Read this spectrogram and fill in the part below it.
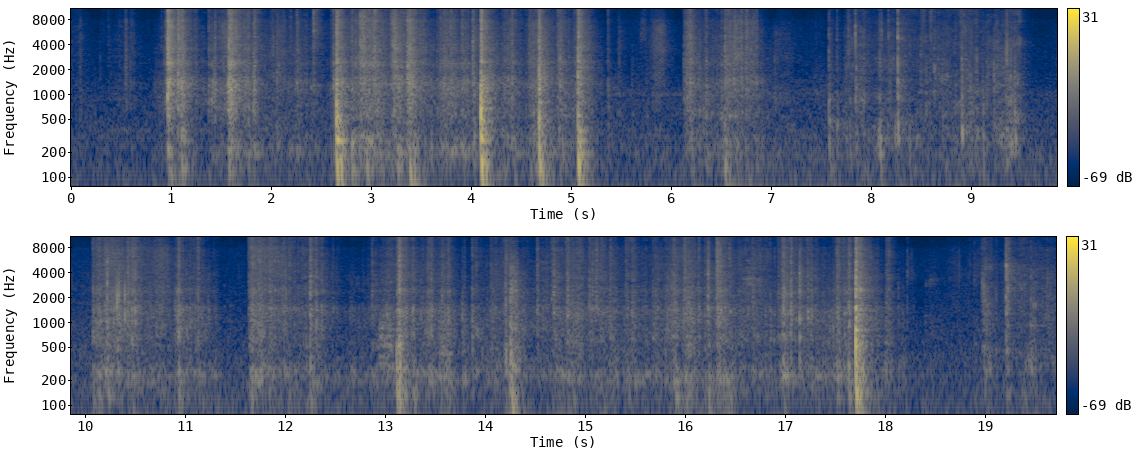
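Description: Thin metal panels clatter and clank as they are unfolded.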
